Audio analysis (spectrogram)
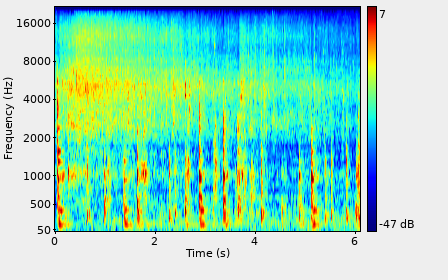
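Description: Grated cheddar being stirred around a hot pan, with a steady sizzle under repeated scraping and stirring strokes at a close, even rhythm, no voices.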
